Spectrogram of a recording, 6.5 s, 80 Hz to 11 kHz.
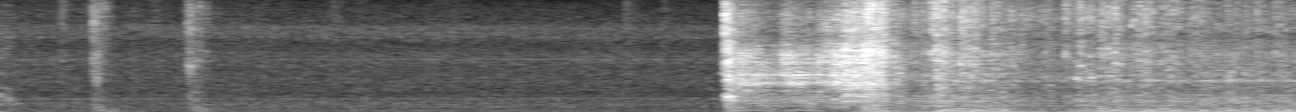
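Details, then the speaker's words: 1966 Mercury Monterey big-block Ford V8 after a fuel leak fix; quiet clicks then it catches and settles to a steady, even deep rumble, no misses; runs really good, water pump still due; normal running. "but as of right now guys it runs runs really good"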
